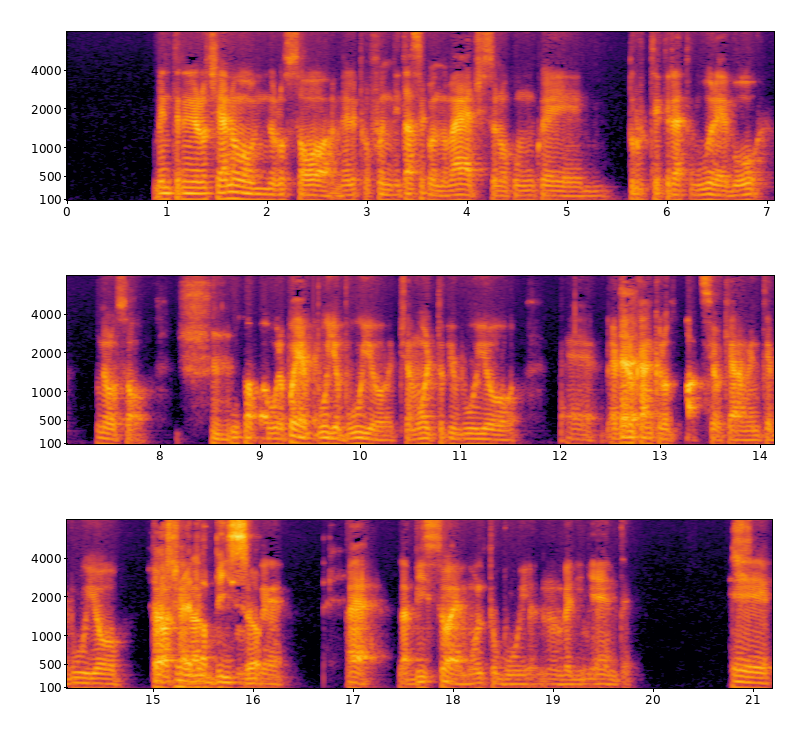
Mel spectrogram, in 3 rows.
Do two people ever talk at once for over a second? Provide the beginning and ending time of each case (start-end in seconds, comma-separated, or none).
15.0-16.2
